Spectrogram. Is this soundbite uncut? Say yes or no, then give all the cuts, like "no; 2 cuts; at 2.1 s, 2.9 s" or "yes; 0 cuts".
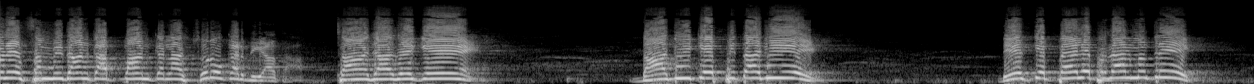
no; 1 cut; at 3.3 s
